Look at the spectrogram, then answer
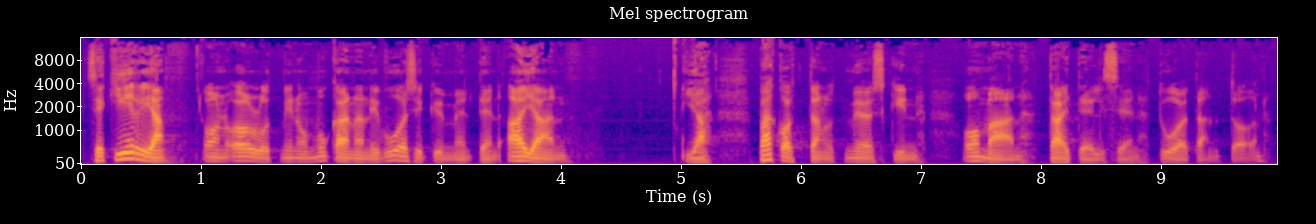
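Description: An older man speaks in a very low voice, reflective and measured, reciting poetic lines and musing on art. His phrases swell and then fall away to a hush. The recording is dry and close, with no room sound. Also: dry recording. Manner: slow, measured, poetic delivery with swelling emphasis and trailing quiet endings. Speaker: artist, choreographer. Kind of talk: reflective spoken essay with recited poetry.

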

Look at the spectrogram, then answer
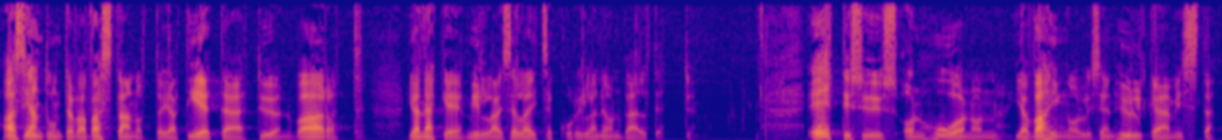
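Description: Deep-voiced older man reciting reflectively. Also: expressive, dry recording, studio quality. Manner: slow, measured, poetic delivery with swelling emphasis and trailing quiet endings. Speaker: artist, choreographer. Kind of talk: reflective spoken essay with recited poetry.

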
